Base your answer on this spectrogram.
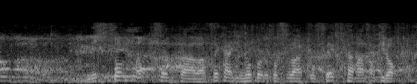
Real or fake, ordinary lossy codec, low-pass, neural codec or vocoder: fake; none; 7.2 kHz; codec, 24 kHz, 3 kbps, HILCodec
